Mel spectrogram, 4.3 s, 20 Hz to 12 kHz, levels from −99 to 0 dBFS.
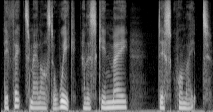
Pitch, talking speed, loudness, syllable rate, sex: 160 Hz, 155 wpm, -22 LUFS, 4.9 syllables/s, female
